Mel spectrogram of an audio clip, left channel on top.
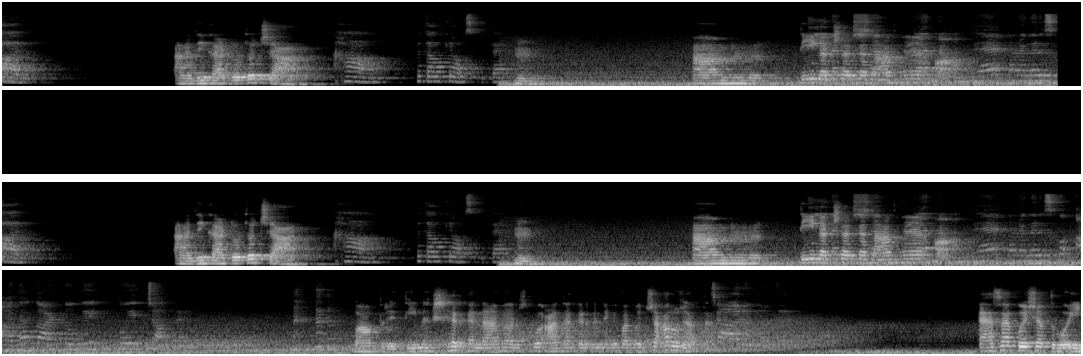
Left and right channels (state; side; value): drops out; left; at 10.6 s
